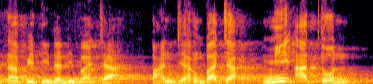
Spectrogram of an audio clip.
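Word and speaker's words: مِائَةٌ: Mi-nya itu tulisannya ada madnya, ada huruf alifnya. Tapi dia bacanya tidak panjang.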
